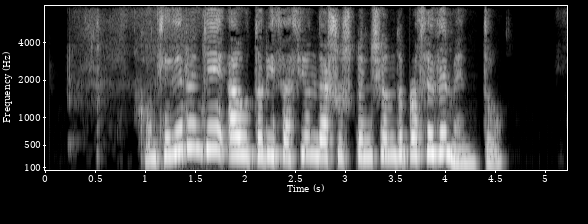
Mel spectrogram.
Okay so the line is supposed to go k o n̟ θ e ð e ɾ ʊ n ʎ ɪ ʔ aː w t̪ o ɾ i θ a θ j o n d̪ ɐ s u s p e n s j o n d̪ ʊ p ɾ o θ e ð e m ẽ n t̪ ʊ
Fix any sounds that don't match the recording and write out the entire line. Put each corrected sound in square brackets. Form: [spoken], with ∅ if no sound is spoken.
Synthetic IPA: k o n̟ θ e ð e ɾ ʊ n ʎ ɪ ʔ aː w t̪ o ɾ i θ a θ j o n d̪ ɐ s u s p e n s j o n d̪ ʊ p ɾ o θ e ð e m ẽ n t̪ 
